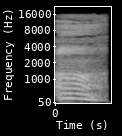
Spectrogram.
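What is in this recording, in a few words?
"uh", male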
